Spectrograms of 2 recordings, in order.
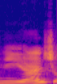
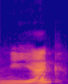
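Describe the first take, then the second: First: The word ends in a soft J sound. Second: The word ends in a hard G sound. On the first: The speaker calls it right. "Donc la lettre G se prononce J devant E" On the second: The speaker calls it wrong. "on ne va pas dire niag parce qu'il a la lettre E"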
